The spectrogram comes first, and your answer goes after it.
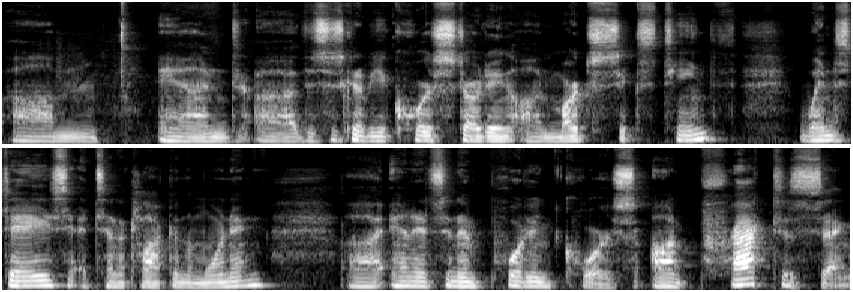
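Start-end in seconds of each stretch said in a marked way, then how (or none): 10.3-11.3 strong stress on the word 'practicing'. Host announcing a course to listeners, with stress on 'practicing'. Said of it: "emphasis on the word practicing".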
